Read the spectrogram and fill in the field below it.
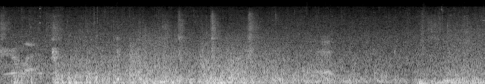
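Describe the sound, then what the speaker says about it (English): A loud storm rages in Life Is Strange, heavy rain and wind roaring continuously with rumbling thunder cracks, dense and close throughout, with a voice partly audible beneath it. "More storm."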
